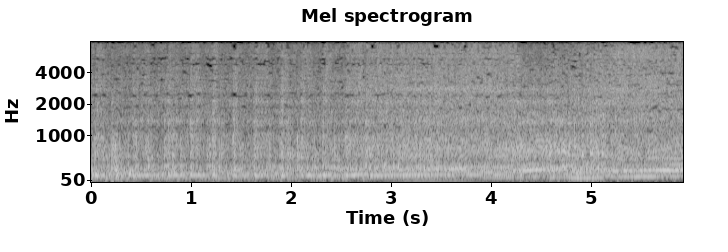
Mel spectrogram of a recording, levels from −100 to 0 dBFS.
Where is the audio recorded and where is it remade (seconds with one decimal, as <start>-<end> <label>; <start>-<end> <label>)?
0.0-5.9 recorded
